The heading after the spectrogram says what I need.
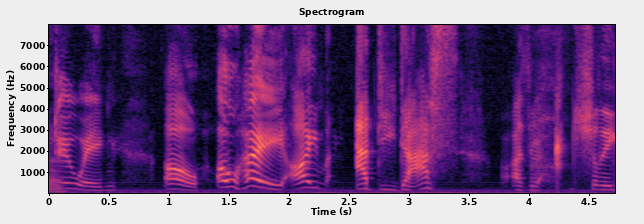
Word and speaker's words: adidas: leeway here but the the company calls themselves adidas that's how it's pronounced that's what it says adidas oh my god all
